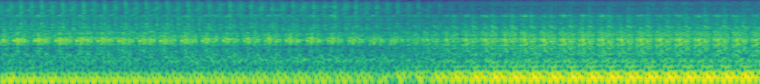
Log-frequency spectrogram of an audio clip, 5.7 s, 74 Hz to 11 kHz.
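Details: Detroit Diesel 6-71 two-stroke in a GM 4104 bus after coolant-in-oil repair, fresh filter, run hard to operating temperature in neutral, thermostat opening: steady even low drone, regular pulses about 3.5 per second, picking up when worked harder.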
